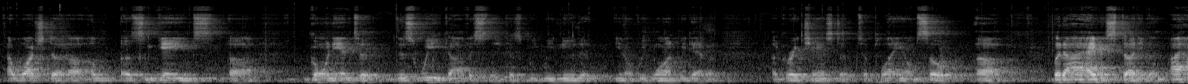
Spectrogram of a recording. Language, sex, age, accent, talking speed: English, male, 50-69, American, 200 wpm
